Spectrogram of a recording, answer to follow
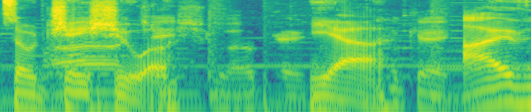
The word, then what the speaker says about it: Jshoea: How do I pronounce it correctly? It's Jshoea. So Jshoea.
